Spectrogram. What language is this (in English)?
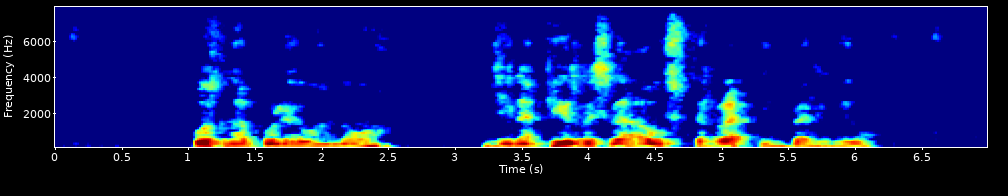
Esperanto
